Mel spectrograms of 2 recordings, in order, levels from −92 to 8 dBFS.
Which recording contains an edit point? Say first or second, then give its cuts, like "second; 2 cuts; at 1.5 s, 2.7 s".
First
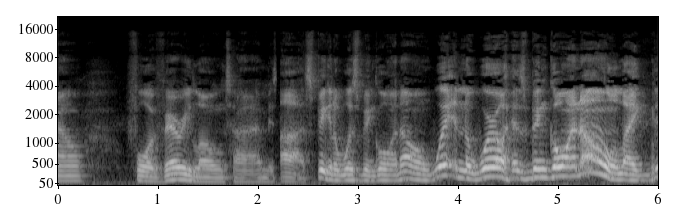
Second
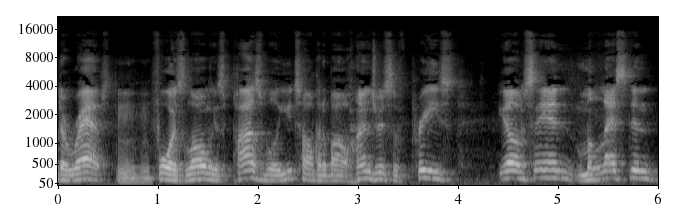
first; 1 cut; at 2.1 s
